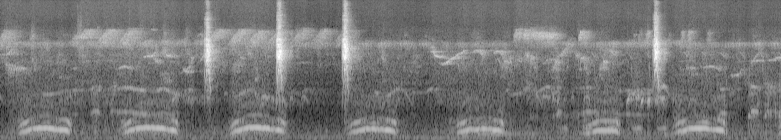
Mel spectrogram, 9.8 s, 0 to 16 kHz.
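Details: Baya weaver building nests on a morning of 1 May 2026 in Lopburi, Thailand: sharp high chips and a faint chatter of buzzy notes. Low, hollow two-part cooing from another bird repeats about every 1.3 seconds underneath.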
